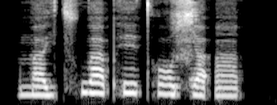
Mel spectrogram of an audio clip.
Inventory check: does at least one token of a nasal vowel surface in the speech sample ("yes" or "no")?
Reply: yes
